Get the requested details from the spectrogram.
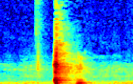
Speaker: Did anyone hear that over him coughing?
